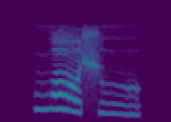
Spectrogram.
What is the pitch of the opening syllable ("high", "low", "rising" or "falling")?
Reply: falling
